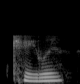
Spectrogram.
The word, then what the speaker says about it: Kaylen: Kaylin.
